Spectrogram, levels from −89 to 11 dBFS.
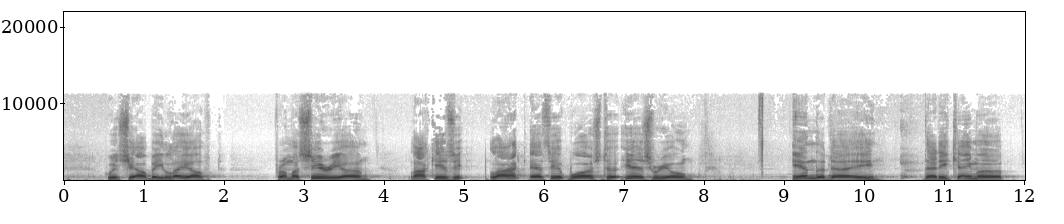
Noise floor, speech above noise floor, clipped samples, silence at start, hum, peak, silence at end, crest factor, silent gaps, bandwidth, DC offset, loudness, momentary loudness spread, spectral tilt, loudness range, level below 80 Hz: -59 dBFS; 41 dB; under 0.1%; 0.05 s; none; -6 dBFS; 0.25 s; 14 dB; none; 11.5 kHz; under 0.1%; -18 LUFS; 16 LU; -4.5 dB/octave; 2 LU; -64 dBFS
